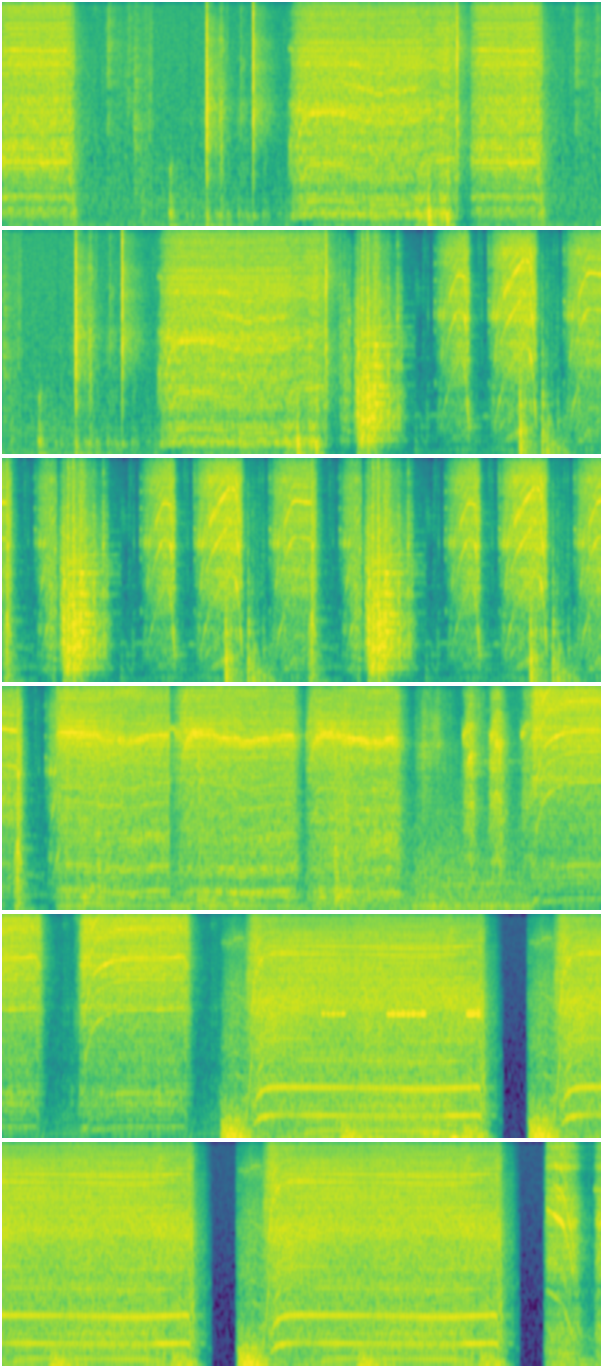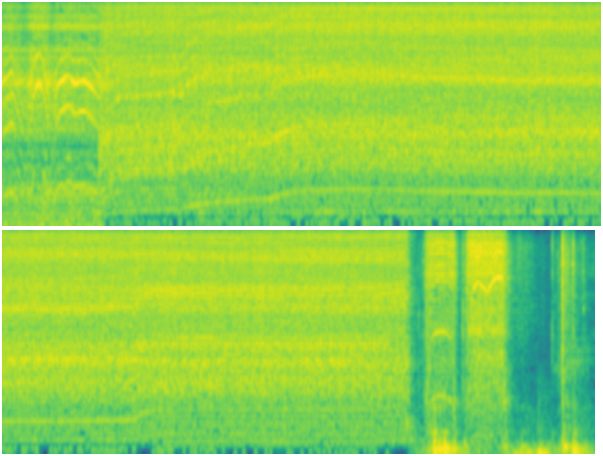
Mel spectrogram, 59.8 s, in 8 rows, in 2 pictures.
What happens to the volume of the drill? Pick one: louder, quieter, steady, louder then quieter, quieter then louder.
steady.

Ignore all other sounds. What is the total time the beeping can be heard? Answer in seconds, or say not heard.
2 s.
